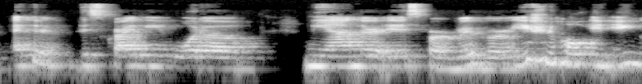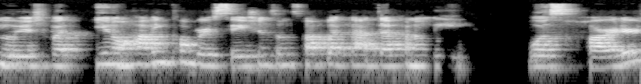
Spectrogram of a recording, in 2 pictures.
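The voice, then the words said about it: Non-native English accent. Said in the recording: “I still have my accent that I'm very proud of, you know, but I had a very thick accent”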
